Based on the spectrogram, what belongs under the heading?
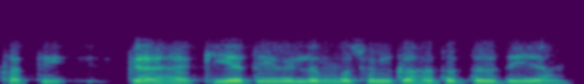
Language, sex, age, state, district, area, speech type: Sanskrit, male, 18-30, Rajasthan, Jaipur, urban, conversation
